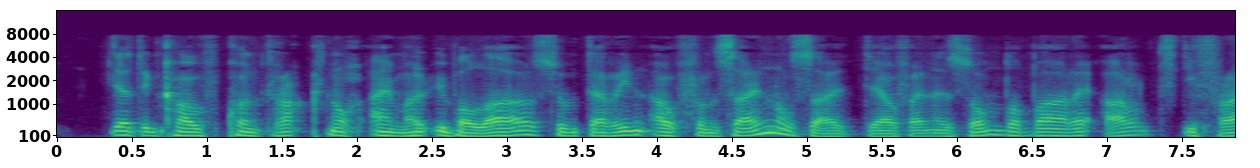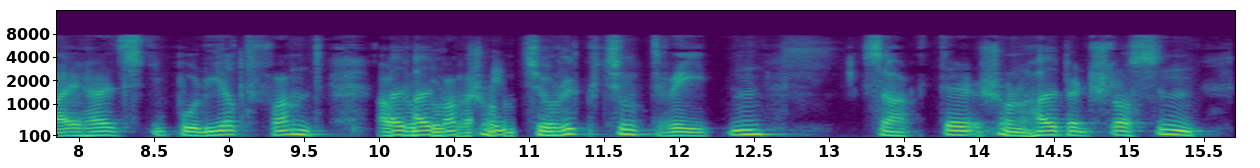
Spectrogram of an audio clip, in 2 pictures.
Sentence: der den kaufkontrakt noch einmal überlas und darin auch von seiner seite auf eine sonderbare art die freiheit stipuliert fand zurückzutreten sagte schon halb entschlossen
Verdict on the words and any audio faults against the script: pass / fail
fail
